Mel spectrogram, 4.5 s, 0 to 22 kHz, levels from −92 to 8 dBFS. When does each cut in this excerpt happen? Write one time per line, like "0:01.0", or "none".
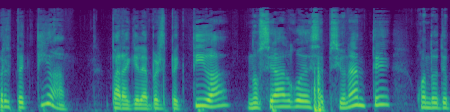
0:02.4

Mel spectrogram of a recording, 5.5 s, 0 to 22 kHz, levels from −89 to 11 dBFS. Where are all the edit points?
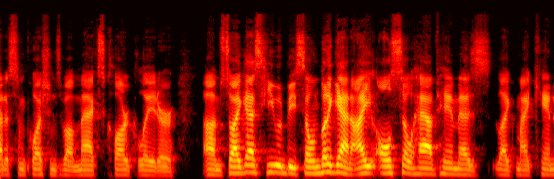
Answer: none

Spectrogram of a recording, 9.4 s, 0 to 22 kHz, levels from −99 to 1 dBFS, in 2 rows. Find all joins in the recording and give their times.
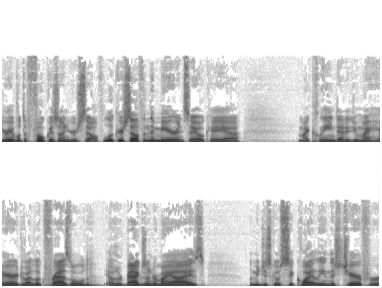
0:04.2
0:06.0

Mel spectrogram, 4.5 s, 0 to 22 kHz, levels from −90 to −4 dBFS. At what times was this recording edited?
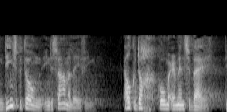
0:02.4

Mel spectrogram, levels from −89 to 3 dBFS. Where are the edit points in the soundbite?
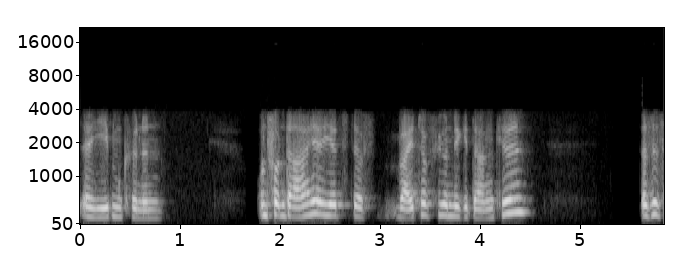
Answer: none

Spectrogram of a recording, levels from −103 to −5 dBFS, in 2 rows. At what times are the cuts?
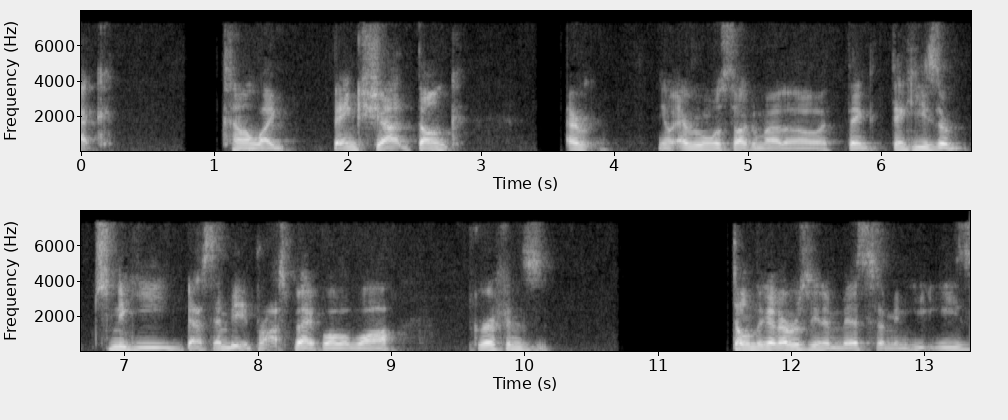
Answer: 0:06.7
0:09.6

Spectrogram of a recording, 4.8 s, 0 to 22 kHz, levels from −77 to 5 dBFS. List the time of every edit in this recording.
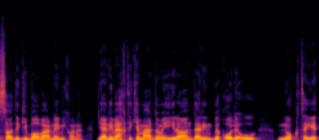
0:01.4

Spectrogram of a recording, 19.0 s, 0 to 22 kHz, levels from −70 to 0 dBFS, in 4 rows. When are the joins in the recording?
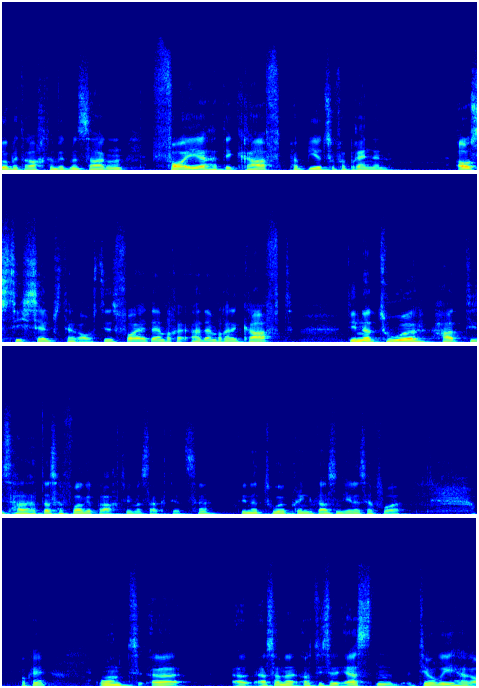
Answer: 0:14.2

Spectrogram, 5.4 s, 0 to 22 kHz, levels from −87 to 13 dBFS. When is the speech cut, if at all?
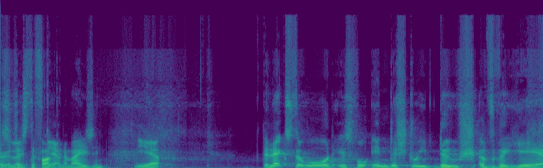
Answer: none

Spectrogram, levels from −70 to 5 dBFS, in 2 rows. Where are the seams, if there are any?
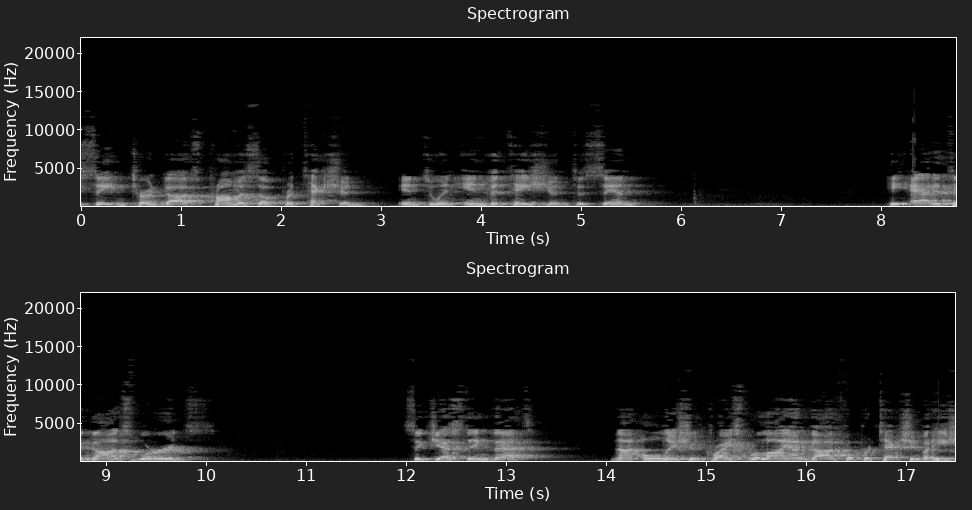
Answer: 0:03.1

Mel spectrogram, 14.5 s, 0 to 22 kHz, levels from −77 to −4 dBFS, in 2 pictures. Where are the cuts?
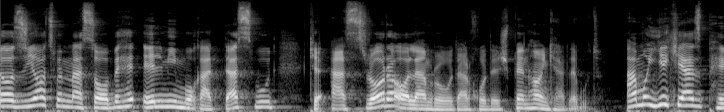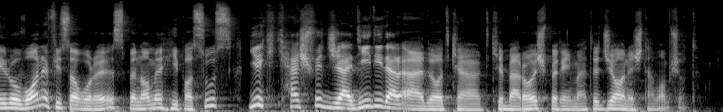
0:09.6

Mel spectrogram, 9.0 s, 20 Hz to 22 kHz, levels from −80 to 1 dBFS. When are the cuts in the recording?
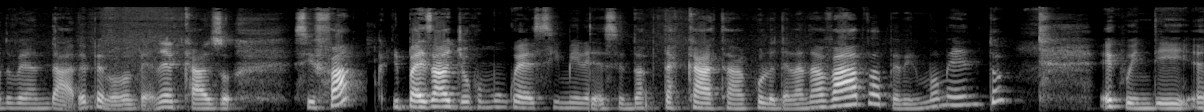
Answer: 0:02.9
0:04.4

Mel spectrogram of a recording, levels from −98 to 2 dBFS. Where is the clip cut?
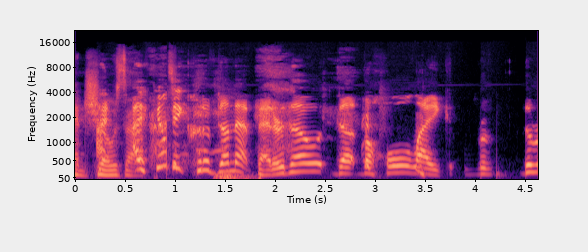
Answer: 0:00.9

